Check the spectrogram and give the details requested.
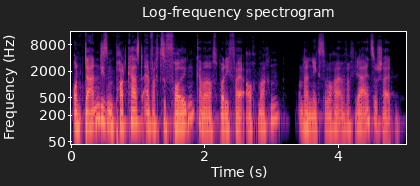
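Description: A man's voice: lowish voice, expressive, fast, darkish tone. A man co-hosting a podcast in casual conversation, an improv teacher with a playful, joking way of talking. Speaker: podcast co-host.

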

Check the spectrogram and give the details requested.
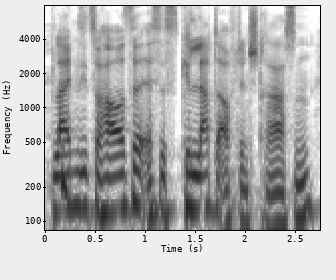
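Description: A man's voice: mid-range voice, moderate pace. A man co-hosting a podcast, chatting casually with playful irony. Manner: joking, playfully ironic. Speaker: podcast co-host. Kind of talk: casual chat.

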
